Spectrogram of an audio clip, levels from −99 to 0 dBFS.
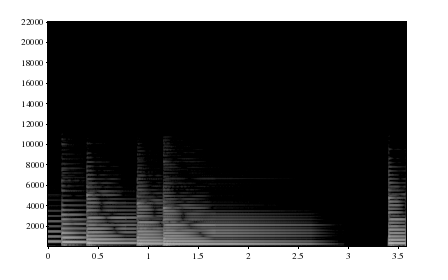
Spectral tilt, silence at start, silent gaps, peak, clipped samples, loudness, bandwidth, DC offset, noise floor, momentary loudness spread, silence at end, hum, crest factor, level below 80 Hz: -6 dB/octave; 0 s; 2.97-3.41 s; -24 dBFS; under 0.1%; -38 LUFS; 8.6 kHz; under 0.1%; -58 dBFS; 16 LU; 0 s; none; 16 dB; -80 dBFS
